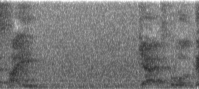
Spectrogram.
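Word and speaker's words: ψ: Water potential या solute potential, देखो एक ग्रीक सिंबल है साई। क्या इसको बोलते हैं? त्रिशूल। त्रिशूल नहीं बोलते, इसको बोलते हैं साई, ठीक है। PSI, P भी साइलेंट है इसमें।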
